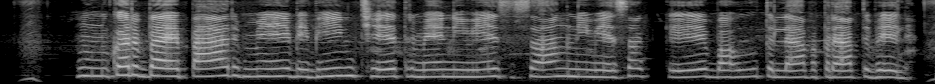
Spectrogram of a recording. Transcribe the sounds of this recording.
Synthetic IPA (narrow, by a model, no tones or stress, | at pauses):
unkəɾbəjpaɾmebibʱinkt͡ʃʰet̪ɾəmeniʋessəŋɡniʋesəkːebəɦut̪labʱpɾap̚t̪bʱel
